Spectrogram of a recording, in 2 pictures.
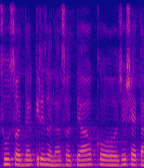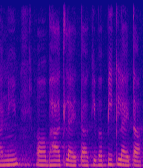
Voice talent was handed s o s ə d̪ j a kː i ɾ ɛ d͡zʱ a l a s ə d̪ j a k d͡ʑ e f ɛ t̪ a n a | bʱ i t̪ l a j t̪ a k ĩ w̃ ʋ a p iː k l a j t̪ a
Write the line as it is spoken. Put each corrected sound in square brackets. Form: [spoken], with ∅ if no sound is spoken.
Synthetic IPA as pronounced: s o s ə d̪ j a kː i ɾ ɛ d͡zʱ a l a s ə d̪ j a k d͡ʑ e [ɕ] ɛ t̪ a n [i] | bʱ [a] t̪ l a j t̪ a k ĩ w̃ ʋ a p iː k l a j t̪ a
